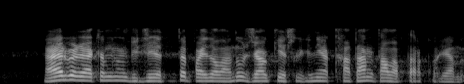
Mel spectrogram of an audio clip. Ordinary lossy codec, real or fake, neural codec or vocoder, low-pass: MP3, 48 kbps; fake; vocoder, 22.05 kHz, 80 mel bands, HiFi-GAN; 5.4 kHz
